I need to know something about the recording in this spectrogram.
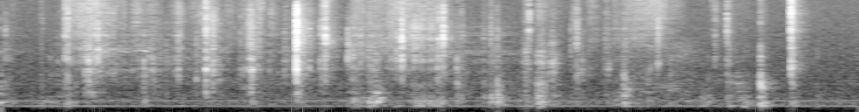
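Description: A sheet of origami paper rustling and crinkling under the fingers as its side folds are pressed and creased, with scattered small clicks and taps at irregular intervals.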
